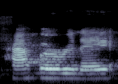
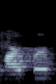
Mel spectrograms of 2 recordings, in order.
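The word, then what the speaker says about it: haparenee: um my username is hapa renee a lot of people who mispronounce it they say harper but it's h-a-p-a-r-e-n-e-e hacker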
